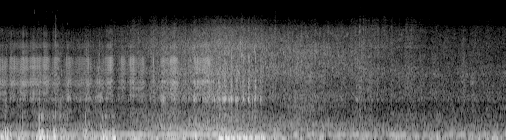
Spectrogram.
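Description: Chairlift ride: steady low hum and rumble of the lift's haul cable and chair, with wind on the microphone. The rumble is louder for the first five seconds, then drops to a steadier hum.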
